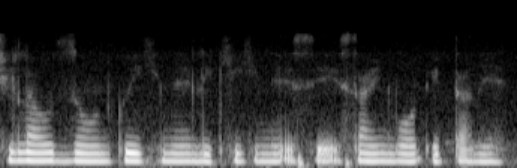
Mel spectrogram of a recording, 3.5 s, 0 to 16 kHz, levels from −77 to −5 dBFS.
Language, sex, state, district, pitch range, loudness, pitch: Nagamese, female, Nagaland, Kohima, 165-175 Hz, -16 LUFS, 170 Hz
